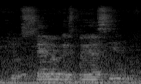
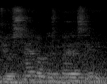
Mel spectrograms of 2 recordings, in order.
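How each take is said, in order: First: Soft, unhurried divine reassurance, quicker; God calmly soothing his anxious child. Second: Soft, unhurried divine reassurance; calm God. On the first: Dios tranquilo en su trono, respondiendo con calma. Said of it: "tranquilo, sentado en su trono". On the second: God on his throne reassures believers, soft and calm. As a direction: speak like a king at rest. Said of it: "Tranquilo en su trono". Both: Acted.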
